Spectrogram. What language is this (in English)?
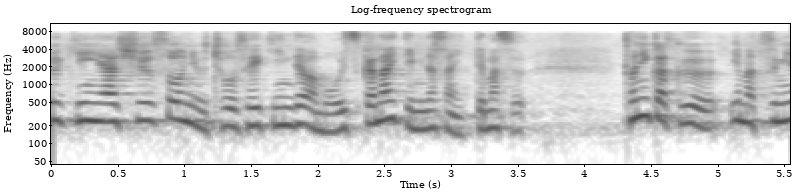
Japanese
